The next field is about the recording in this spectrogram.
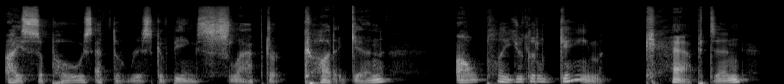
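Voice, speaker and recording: A man playing a captured, proud and defiant pirate captain in an ASMR roleplay, with theatrical old seafaring phrasing and a husky, breathy voice. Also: low voice, slow pace, bright, forceful tone, a little hiss or hum, exaggerated voice. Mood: reluctantly compliant.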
